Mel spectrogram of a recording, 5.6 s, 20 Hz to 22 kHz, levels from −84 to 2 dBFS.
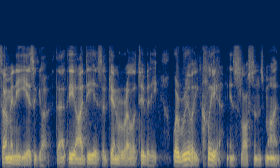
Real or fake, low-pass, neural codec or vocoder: real; 7.2 kHz; none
